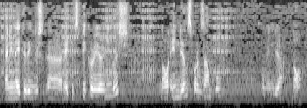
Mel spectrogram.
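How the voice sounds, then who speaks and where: Through noticeable background noise and audible room echo, a fairly high-pitched man talks at a fairly quick pace with fairly even intonation, stopping for long, frequent pauses. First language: Italian. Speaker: university professor. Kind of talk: lecture. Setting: lecture hall with students. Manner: hesitant, many fillers.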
